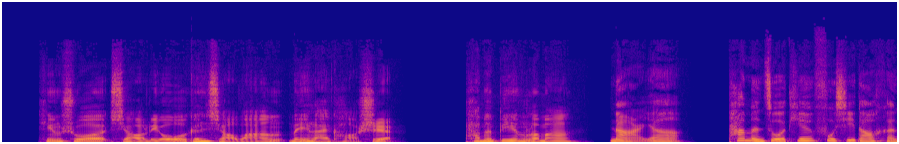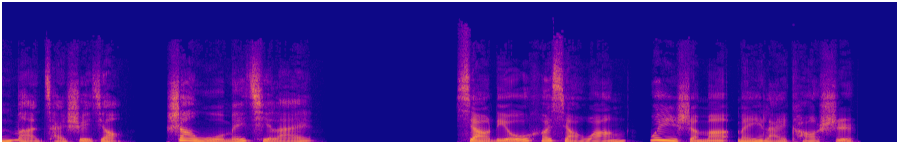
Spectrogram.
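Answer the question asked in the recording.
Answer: 昨天复习到很晚才睡,上午没起来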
